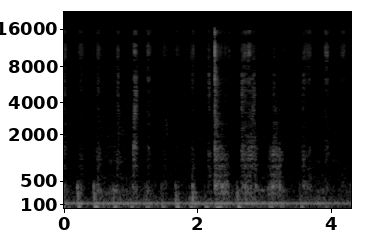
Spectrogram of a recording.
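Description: Faint strokes of a Stampin' Blends alcohol marker tip scratching back and forth on cardstock as a small area is coloured in, a few strokes a second, over a low steady hum.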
